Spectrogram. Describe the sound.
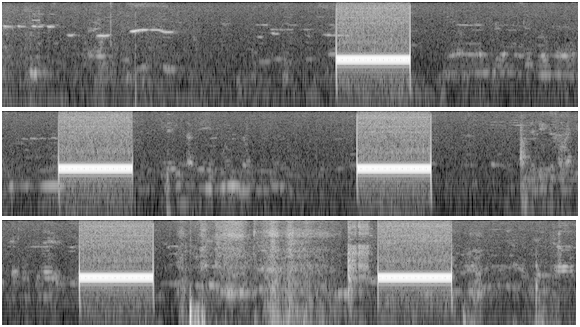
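A telephone call is transferred: five evenly spaced, steady pitched ringback tones sound, with quiet line noise and faint rustling between them.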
